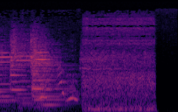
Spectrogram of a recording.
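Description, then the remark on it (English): A man's voice lets out a short, wavering dog-like howl, fairly loud, lasting under a second before giving way to a burst of harsh, noisy static that cuts off abruptly. “He does a better howl than you did.”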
